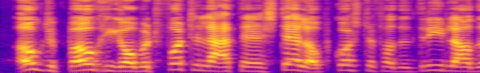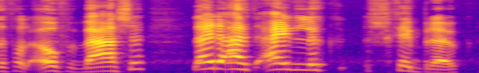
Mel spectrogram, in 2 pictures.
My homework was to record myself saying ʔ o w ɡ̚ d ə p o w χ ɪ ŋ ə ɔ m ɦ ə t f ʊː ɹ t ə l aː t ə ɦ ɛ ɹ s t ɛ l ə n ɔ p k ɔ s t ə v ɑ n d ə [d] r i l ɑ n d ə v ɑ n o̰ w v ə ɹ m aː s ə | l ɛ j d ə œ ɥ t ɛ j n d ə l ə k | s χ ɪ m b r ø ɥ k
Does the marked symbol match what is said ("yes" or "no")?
yes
